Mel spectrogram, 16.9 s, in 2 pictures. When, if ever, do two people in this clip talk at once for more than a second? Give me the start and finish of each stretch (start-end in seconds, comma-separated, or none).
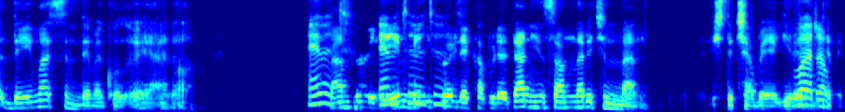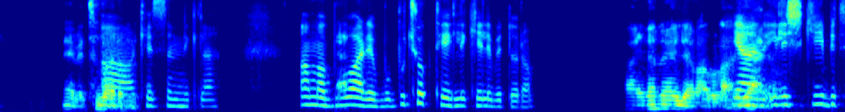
3.3-4.7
